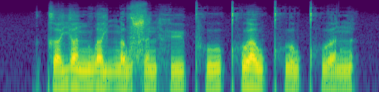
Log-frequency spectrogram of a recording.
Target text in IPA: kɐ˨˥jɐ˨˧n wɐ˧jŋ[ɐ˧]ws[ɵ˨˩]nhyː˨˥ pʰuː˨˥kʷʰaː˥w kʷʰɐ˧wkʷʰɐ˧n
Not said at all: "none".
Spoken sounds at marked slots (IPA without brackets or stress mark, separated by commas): ɐ˨˧, ɵ˨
